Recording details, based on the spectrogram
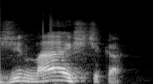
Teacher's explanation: ginástica, perceba que é a antepenúltima. Isso aqui é uma proparoxítona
